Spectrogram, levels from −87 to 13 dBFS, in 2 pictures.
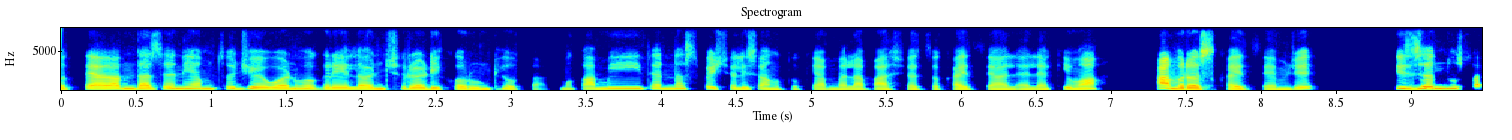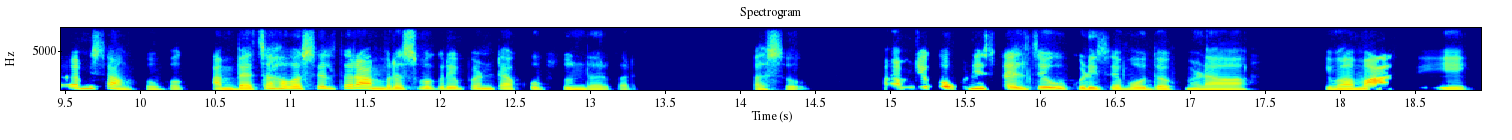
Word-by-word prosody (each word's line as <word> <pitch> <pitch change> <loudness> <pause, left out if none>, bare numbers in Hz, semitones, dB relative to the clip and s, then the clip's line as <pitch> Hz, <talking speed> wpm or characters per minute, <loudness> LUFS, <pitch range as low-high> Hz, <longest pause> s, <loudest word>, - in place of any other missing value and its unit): त्या 210 -1 +5
अंदाजाने 215 +1 +2
आमचं 225 0 -1
जेवण 205 -2 +3
वगैरे 200 -1 0
लंच 195 -1 +1
रेडी 195 -3 +3
करून 180 -2 0
ठेवतात. 160 -7 -7
मग 190 - -8
आम्ही 220 +3 +1
त्यांना 220 -2 -1
स्पेशली 200 -3 -4
सांगतो 180 -4 -5
की 170 +1 -10
"आम्हाला 165 +1 -3
माश्याचं 165 -1 -5
खायचं 165 -2 -4
आहे 160 - -1
आल्या-आल्या 155 +1 -4
किंवा 195 +1 +2 0.5
आमरस 200 -3 +5
खायचं 165 -4 -1
आहे." - - -2
म्हणजे 185 +7 -2 0.6
सीझननुसार 240 +1 +3
आम्ही 240 0 +2
सांगतो. 170 - -3
मग 185 - -7 0.2
आंब्याचं 195 +2 +1
हवं 230 0 +4
असेल 230 0 -1
तर 245 0 +2
आमरस 210 -2 +4
वगैरे 215 -1 -1
पण 215 -1 -1
त्या 210 - 0
खूप 190 -3 -7
सुंदर 155 -4 -4
कर 150 - -10 0.9
असो, 160 +1 -6 0.6
आमचे 390 -10 -3
कोकणी 220 -2 +4
स्टाईलचे 215 -2 0
उकडीचे 195 -3 +1
मोदक 175 -3 -1
म्हणा 160 -4 0 0.5
किंवा 185 0 +2
मासे. 185 - +2
195 Hz, 155 wpm, -22 LUFS, 175-220 Hz, 0.9 s, त्या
